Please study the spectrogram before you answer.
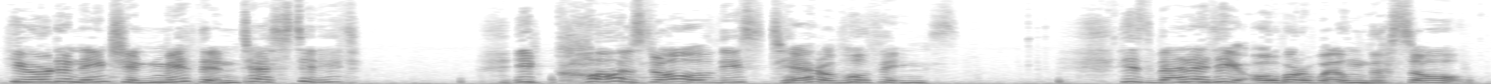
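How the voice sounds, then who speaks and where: A woman's voice: high-pitched, unhurried, a bit bright, slight background noise. A woman playing a mysterious young woman who is secretly an ancient goddess, speaking earnestly. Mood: fearful. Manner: earnest, urgent, evasive. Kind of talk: video game cutscene acting.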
